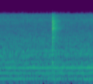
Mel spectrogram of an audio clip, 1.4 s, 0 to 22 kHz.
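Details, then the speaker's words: Cap-dump circuit: quiet steady electrical hum and groan with a faint higher tone and one sharp tick as capacitors charge, drawing high current, running around 60, barely warm. "it starts humming and groaning when it fills the Caps it takes a lot of power to fill those caps quickly"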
